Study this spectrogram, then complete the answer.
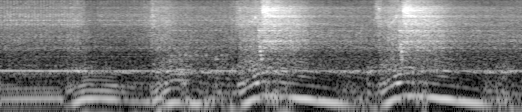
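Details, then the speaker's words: Ford Fiesta ST just after fitting new NGK spark plugs at stock gap, checked for misfires: a smooth, even idle that climbs cleanly through several revs and settles back with no stumble or miss. "How do you know if it misfires? You'll hear it. Oh. Yep. She is sounding good."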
